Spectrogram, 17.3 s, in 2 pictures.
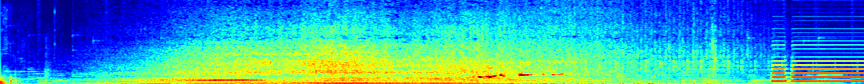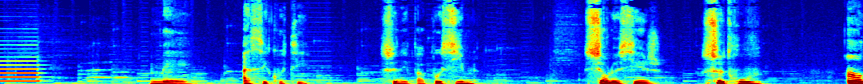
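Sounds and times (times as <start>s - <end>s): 
speech: 0.0s - 0.4s, 10.2s - 11.8s, 12.4s - 13.5s, 14.5s - 16.4s
rushing tire noise: 0.0s - 9.3s
car arriving at high speed with a roaring engine: 0.4s - 9.1s.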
